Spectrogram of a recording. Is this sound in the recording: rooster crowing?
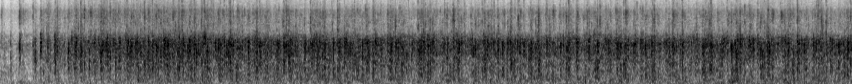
no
